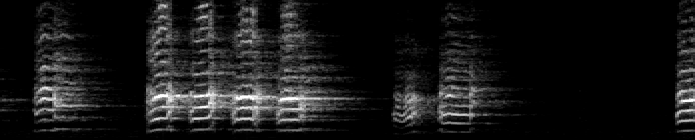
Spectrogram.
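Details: A young Indian ringneck parrot during taming gives a scratchy squawk, then a quick series of four grating notes, followed by two more rasping calls and a final squawk after a pause.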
